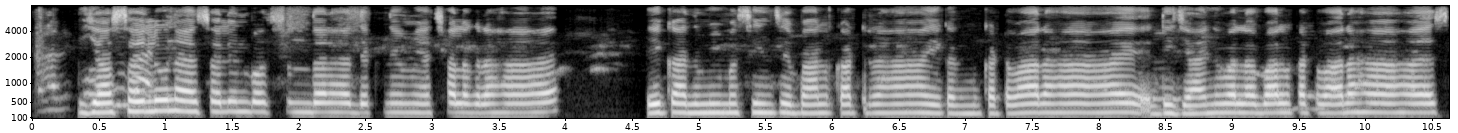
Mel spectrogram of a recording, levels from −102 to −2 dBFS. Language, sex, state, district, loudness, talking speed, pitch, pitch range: Hindi, female, Bihar, Purnia, -16 LUFS, 180 wpm, 235 Hz, 225-240 Hz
